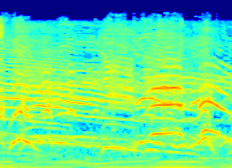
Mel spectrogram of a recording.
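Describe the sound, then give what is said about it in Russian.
A crowd of marloks whoops and yells triumphantly from the bushes around a trap clearing, many overlapping rising and falling cries filling all three seconds, loud, over a steady low rumble. “кусты вокруг обманной поляны буквально взорвались торжествующими воплями марлоков.”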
